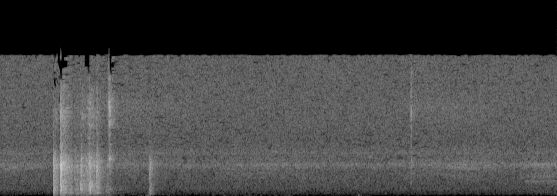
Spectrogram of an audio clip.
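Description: Bonsai scissors cutting back a juniper branch: a short, loud metallic snip and rustle of several quick clicks about half a second in, then a single sharp click about a second in.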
